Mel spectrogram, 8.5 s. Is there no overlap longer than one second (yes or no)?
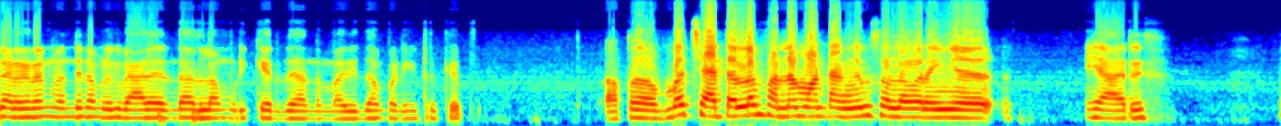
yes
